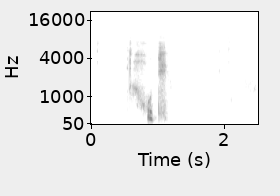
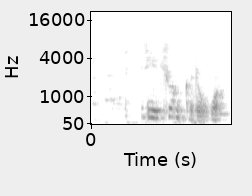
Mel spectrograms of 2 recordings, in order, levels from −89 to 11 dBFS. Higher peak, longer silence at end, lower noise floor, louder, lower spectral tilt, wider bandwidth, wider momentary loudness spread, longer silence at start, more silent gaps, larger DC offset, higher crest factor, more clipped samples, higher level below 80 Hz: about the same, -34 dBFS vs -36 dBFS; first, 1.35 s vs 0.05 s; first, under -90 dBFS vs -76 dBFS; about the same, -52 LUFS vs -52 LUFS; second, -2.5 dB/octave vs -4.5 dB/octave; first, 9.4 kHz vs 7.4 kHz; first, 12 LU vs 6 LU; first, 0.55 s vs 0.05 s; neither; neither; first, 24 dB vs 18 dB; neither; about the same, under -90 dBFS vs under -90 dBFS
